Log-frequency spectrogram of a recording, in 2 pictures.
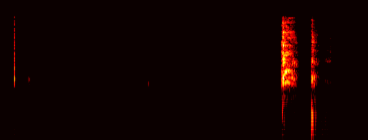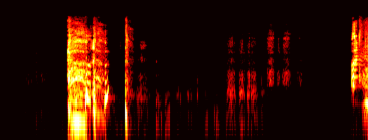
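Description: Several sharp, explosive bursts separated by quiet pauses, one loud and prolonged, with softer breaths between: repeated sneezing.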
